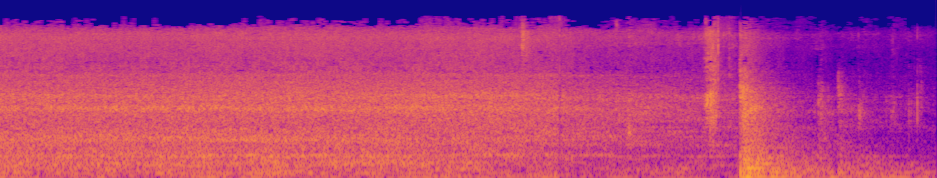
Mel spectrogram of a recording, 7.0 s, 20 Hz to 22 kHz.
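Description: Thameslink Class 700 electric train running close below, a steady rumble and hiss that eases off toward the end. About five and a half seconds in there is a sharp thump, then wind on the microphone with a few light knocks.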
